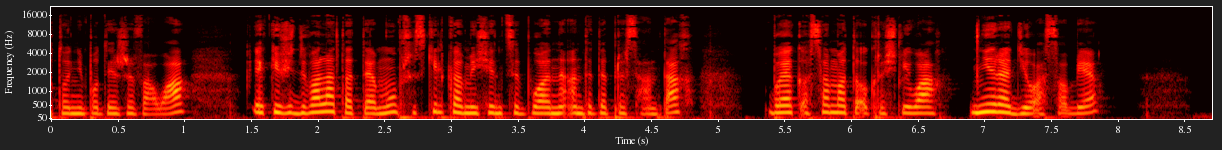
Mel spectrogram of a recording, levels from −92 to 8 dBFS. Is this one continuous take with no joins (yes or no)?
yes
